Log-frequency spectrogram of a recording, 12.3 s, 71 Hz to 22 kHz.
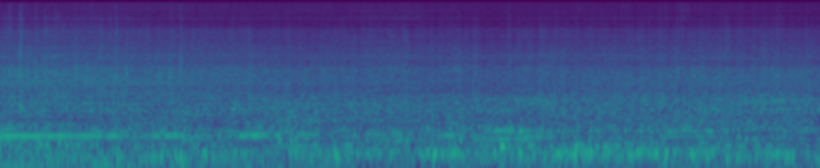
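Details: Old Hornby R751 Class 37 model locomotive after repair, wheels cleaned of corrosion with a rotary tool and brass brush, body refitted, on track: smooth, steady motor hum with soft wheel clatter, no stutter or grind; normal running.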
